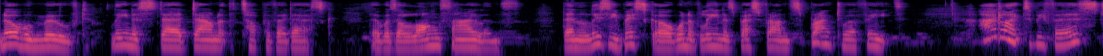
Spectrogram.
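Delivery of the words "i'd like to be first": airy, breathless, out-of-breath high voice. A girl springs to her feet in class to volunteer first: breathless high voice. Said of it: "she said in her breathless high voice".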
